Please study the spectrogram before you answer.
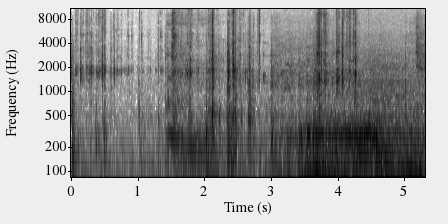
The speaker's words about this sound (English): Now, like many new cars, when I turn over the ignition, the computer in my car does a quick service check, and then it tells me after a few seconds whether anything is wrong.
